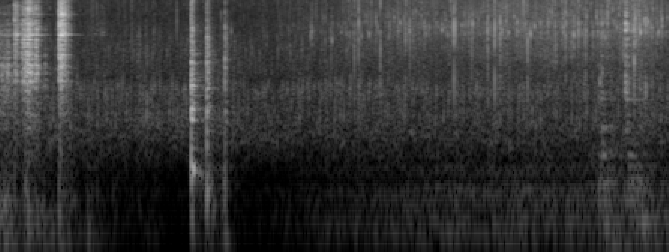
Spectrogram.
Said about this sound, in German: So, fertig gerührt. Jetzt noch ab ins Waffeleisen.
